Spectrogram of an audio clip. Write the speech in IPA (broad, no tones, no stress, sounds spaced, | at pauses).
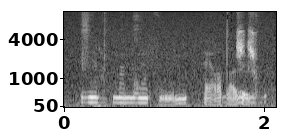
z ĩ ɾ o̤ tˤ n ũ n ʁʷ ĩ f ṵ n | æ̰ dˤ o̰ ʐ ḭ ʐ ṳ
